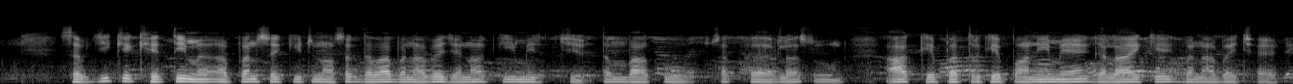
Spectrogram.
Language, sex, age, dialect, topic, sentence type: Maithili, male, 36-40, Angika, agriculture, question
